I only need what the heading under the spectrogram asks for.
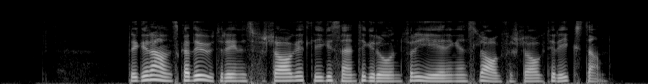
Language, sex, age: Swedish, female, 48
